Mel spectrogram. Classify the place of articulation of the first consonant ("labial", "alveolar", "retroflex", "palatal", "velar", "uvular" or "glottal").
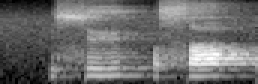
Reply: alveolar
